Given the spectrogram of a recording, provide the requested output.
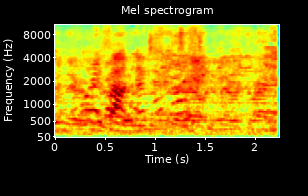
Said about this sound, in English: I'm on the train to London Bridge. I'm just pulling in now. But it's really noisy on the train this morning. Obviously, it's the school holidays. Listen.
